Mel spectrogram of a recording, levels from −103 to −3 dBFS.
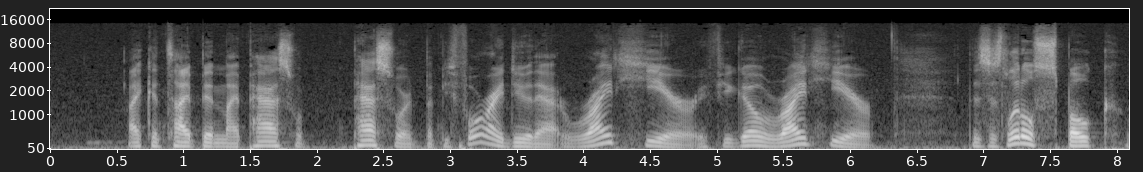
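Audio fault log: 4.43 s: dropped samples, a single sharp click where a couple of samples went missing, likely, making the waveform jump abruptly to a later value.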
